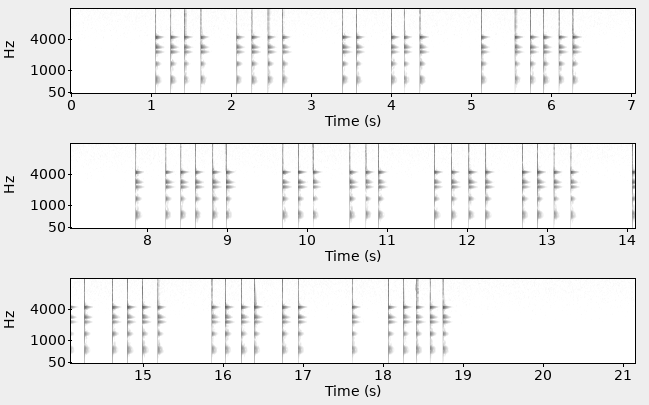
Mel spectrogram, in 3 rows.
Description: Tap code, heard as taps on a metal pipe, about 5 knocks a second. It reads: THE ENTIRE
